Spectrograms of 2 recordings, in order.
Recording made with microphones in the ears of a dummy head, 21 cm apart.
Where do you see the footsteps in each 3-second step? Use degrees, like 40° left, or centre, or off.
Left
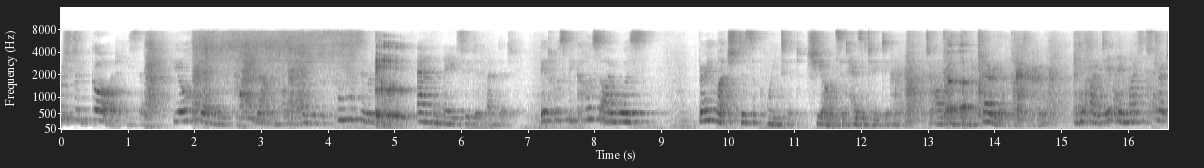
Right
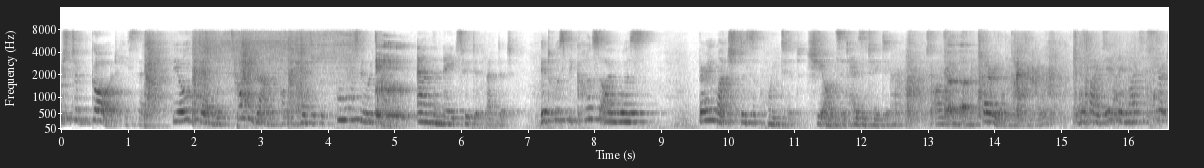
50° right, 10° left, 50° left, 50° left, 10° left, 40° right.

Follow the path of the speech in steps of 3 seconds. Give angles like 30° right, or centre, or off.
60° right, 50° right, 20° right, 30° left, 40° left, 40° left.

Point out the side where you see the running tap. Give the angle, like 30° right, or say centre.
70° left.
